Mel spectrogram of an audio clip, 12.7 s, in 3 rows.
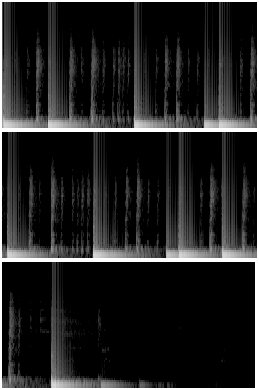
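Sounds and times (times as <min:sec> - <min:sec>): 
bass drum: 0:00.0 - 0:01.6, 0:02.2 - 0:05.1, 0:05.8 - 0:08.6, 0:09.3 - 0:09.9.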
